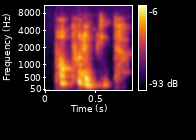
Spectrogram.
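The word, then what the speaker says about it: purple: 이는 소리가 없어진다 그랬어요. 마지막에 오는 이는. 자, 그래서 앞에 있는 피읍에다가 얼 발음 붙어 있네요. 얼로 읽어주시면 되죠. 펄. 자, 피읍 발음 그대로 피읍이고요. 그다음에 이 L이 리을이잖아요. 근데 자기 모음 없이 끝났어요. 당연히 앞집으로 가서 리을로 붙어야죠.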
